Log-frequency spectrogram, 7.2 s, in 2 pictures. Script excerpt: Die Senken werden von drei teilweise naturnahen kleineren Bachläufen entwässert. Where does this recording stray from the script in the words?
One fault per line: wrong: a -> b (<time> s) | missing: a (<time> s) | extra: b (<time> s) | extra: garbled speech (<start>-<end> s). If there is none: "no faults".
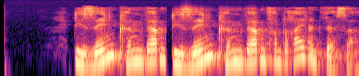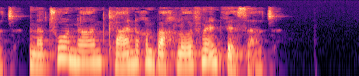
extra: die Senken werden (1.7 s)
wrong: teilweise -> entwässert (3.1 s)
